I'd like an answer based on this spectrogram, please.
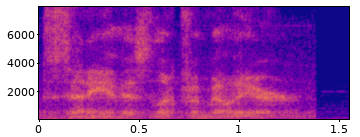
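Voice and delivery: spoken in a whisper. Asking whether any of this looks familiar while perceiving the area: whispering. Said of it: "I'm gonna whisper while I perceive the area".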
